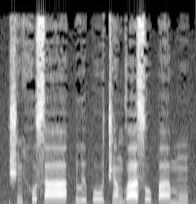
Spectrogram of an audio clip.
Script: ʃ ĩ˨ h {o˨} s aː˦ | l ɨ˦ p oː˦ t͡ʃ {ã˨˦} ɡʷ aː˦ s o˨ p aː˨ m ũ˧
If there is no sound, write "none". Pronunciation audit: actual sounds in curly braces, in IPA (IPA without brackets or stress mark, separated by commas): o˦, ã˧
